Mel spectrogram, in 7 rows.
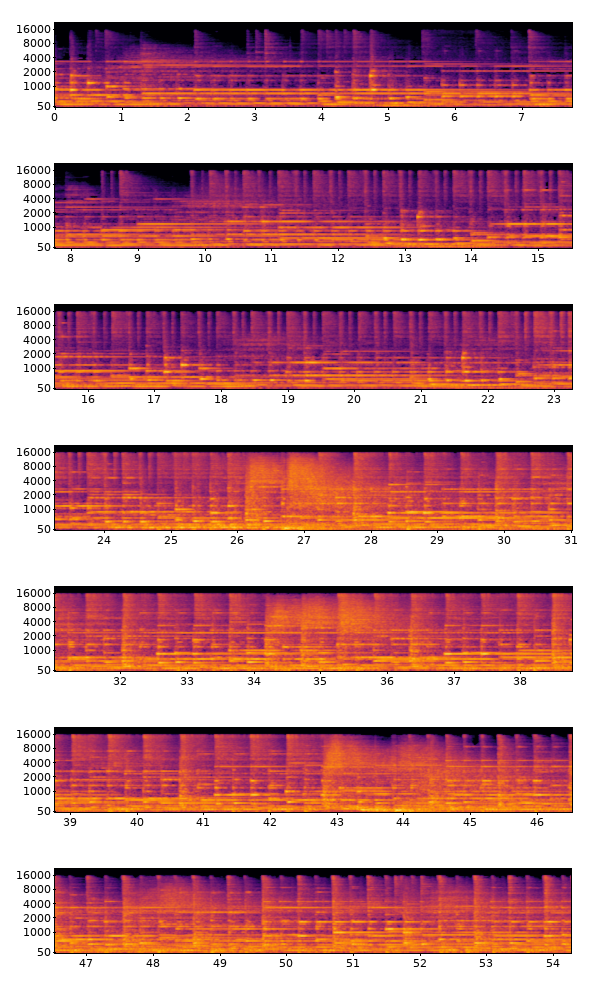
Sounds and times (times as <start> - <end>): Marimba, xylophone: 0.0 - 54.2.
